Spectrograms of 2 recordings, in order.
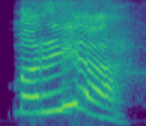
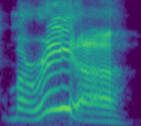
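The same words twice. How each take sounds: First: Loud, high melodramatic cry; hammed-up telenovela shock, voice leaping up; shocked exclamation. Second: Puzzled echo in usual pitch; baffled repeat. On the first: Heroine turns and sees her friend, loud shocked cry. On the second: Retold or imitated. Viewer questioning the sudden arrival, baffled. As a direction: repeat the name in disbelief, less dramatically.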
